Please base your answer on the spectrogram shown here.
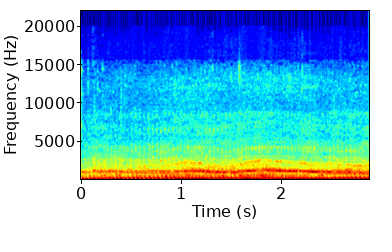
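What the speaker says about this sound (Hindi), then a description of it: "अब बाइक चढ़ रहा है, आराम से चढ़ रहा है" A motorcycle climbs steadily uphill on the rough Ratti Gali Lake mountain track in Neelum Valley, its engine a loud, close, continuous drone with an even, throbbing pulse and no break.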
